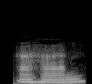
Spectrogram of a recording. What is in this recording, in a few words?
"?aaha4an", Lao; food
